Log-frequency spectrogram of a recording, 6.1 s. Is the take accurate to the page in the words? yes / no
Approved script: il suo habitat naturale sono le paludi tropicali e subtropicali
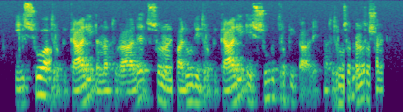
no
